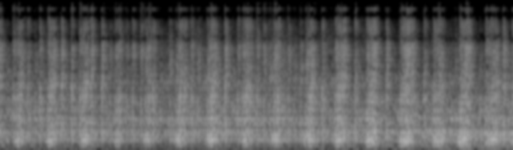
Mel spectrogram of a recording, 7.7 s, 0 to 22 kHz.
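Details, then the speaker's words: Yamaha YZ125 two-stroke after a new piston and honed cylinder, which previously was weak and wouldn't start: crisp buzz rising and falling in regular rev blips, clean and even; runs like it used to. "As you can see, turned on nice. Like, it took a little bit because I got a brand new piston, but sounds nice, sounds good how it used to."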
